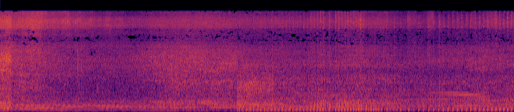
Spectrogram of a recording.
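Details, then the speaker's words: Yamaha Mio scooter, cold engine: uneven, sputtering exhaust that stumbles when the throttle opens and dies if forced. It is fine once hot and hard to start in the morning; the mechanic suspects the carburetor's vacuum-needle or jet passages. "nah seperti itu ya tiga Syawal Brebek dan jika dipaksa di gas malah mati tapi jika mesin sudah kondisi panas maka tidak terjadi masalah ini saat mesin dingin saja"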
